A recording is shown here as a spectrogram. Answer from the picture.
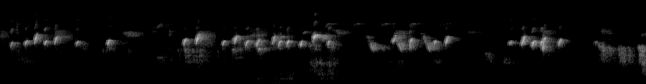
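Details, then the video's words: Goldfinch song: a fast, tinkling stream of bright twittered notes and short trills, broken by brief pauses, with no other clear sounds. "Goldfinches - amazing song"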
